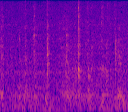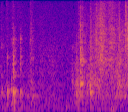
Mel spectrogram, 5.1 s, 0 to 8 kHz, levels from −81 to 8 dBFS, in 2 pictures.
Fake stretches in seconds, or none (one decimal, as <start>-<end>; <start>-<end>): none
